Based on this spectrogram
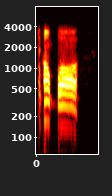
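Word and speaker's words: Tomball: Temple of Refuge Ministries, as the Dr. Mike Prince is giving me the thumbs up for pronouncing Tumball, Texas correctly, as he is the mastermind behind this Open Mic Broadcast Network.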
